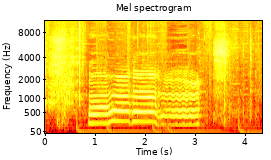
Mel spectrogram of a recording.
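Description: A man singing a mock angelic-choir "aaah" in a few long held notes, starting about a second in, stepping up and back down and ending with a wavering vibrato. A brief rustle of packaging comes before it.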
